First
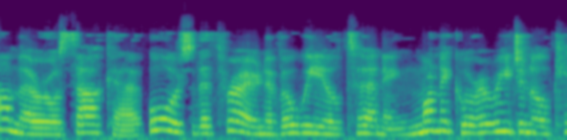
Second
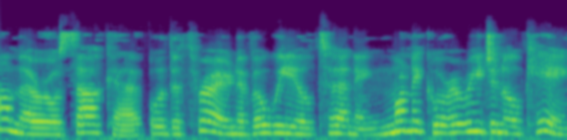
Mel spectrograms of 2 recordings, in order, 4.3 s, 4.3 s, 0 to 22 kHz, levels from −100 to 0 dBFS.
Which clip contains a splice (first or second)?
second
